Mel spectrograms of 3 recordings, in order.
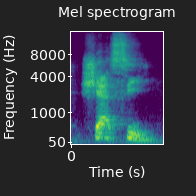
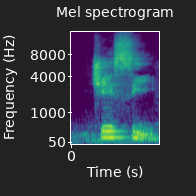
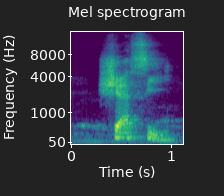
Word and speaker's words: chassis: Its correct pronunciation is chassis. It's often mispronounced as chassis or chasis, but the correct pronunciation is chassis.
